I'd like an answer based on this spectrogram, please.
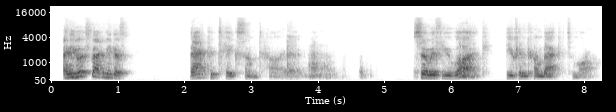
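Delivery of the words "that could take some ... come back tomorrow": put-on Queen's English accent. Retelling the man's reply after being asked to be taught, in Queen's English accent. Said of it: "He spoke the Queen's English".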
